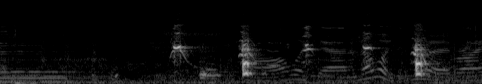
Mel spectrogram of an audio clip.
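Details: Wolfdog pups meet their foster wolfdog parents again after several weeks in a happy, playful reunion. Short excited yips and barks come about every half second in a loose series, with a woman's voice in the background.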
